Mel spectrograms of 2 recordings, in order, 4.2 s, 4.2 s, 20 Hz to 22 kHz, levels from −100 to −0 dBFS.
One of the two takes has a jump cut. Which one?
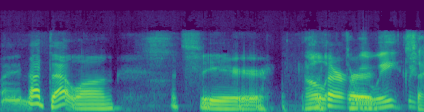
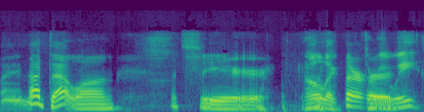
first; 1 cut; at 3.2 s

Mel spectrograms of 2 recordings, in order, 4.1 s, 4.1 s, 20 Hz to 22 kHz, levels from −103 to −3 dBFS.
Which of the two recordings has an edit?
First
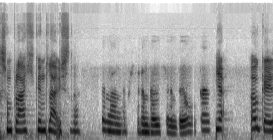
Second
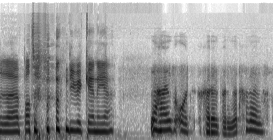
first; 2 cuts; at 1.5 s, 3.2 s

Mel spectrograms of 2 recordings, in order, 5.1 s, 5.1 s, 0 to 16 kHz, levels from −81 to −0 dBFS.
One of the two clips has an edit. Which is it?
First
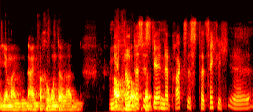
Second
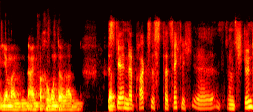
second; 1 cut; at 2.2 s

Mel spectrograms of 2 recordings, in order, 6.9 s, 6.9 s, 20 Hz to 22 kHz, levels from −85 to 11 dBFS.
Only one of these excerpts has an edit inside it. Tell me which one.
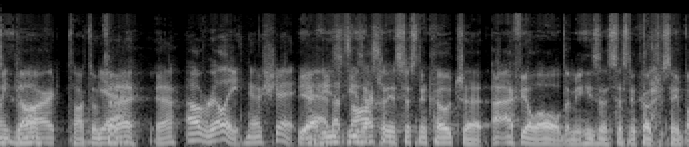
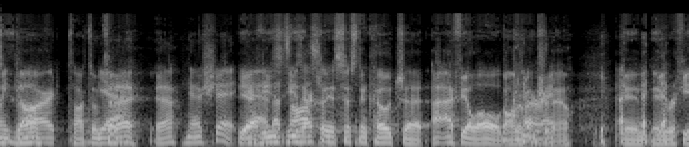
second; 2 cuts; at 1.8 s, 5.0 s

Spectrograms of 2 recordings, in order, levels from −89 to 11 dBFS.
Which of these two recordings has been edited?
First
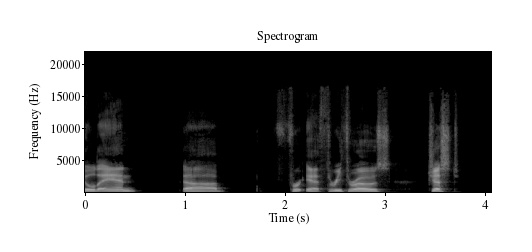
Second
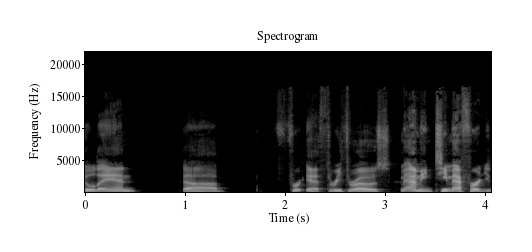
second; 1 cut; at 3.2 s

